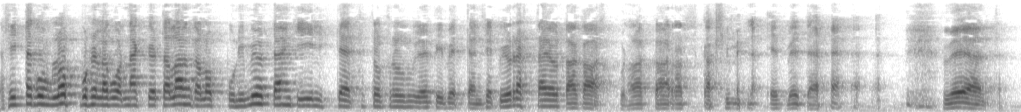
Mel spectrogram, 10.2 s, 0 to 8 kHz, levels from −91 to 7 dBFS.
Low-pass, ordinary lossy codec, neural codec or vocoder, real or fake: 7.2 kHz; MP3, 32 kbps; vocoder, 22.05 kHz, 80 mel bands, WaveNeXt; fake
